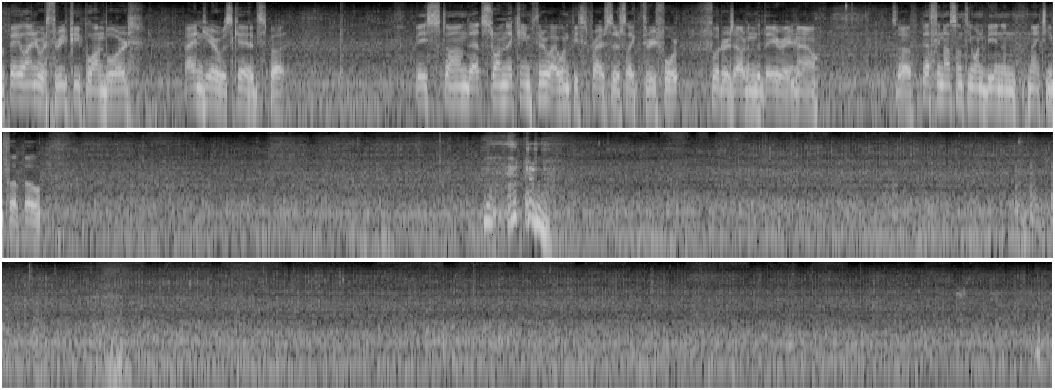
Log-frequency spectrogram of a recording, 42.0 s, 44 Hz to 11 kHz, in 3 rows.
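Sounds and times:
outboard engines idling: 0.0 - 42.0.

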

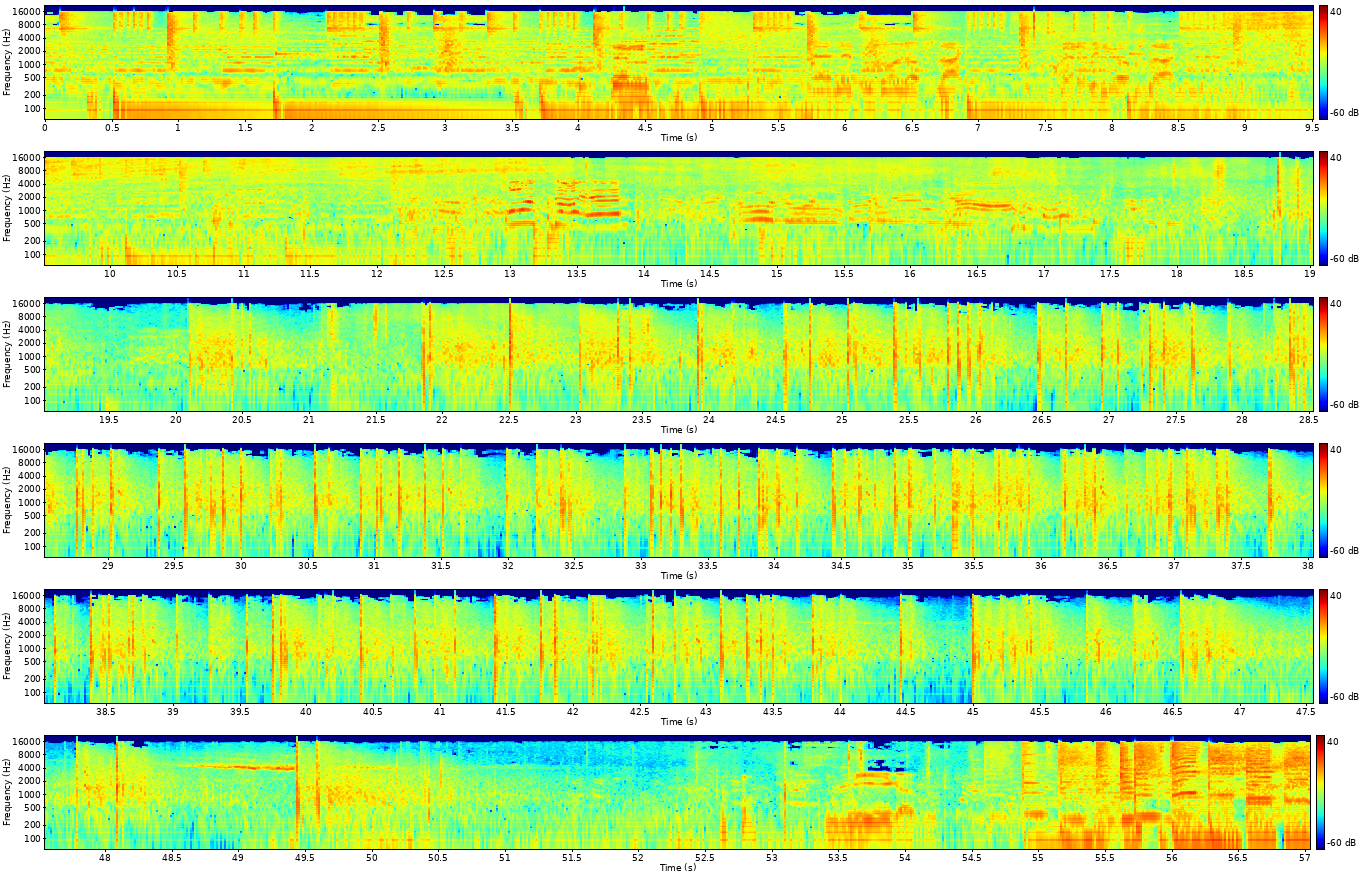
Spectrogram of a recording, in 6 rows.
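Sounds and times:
crackling firework bursts: 2.2 - 53.6
firework launch thumps: 4.2 - 19.3, 20.1 - 44.2
high falling firework whistle: 42.8 - 45.2, 48.4 - 51.4.

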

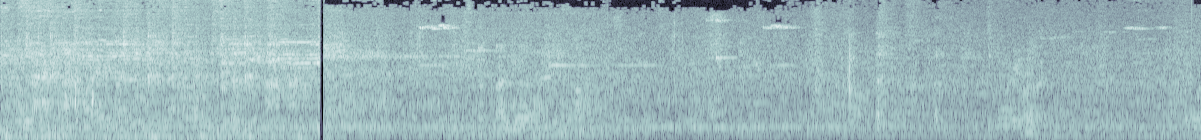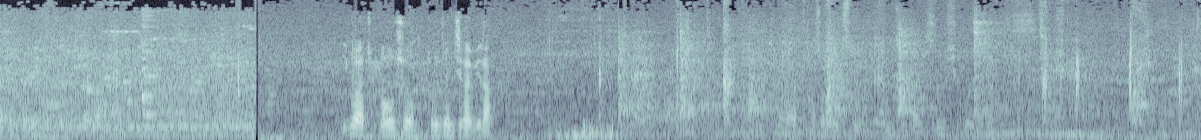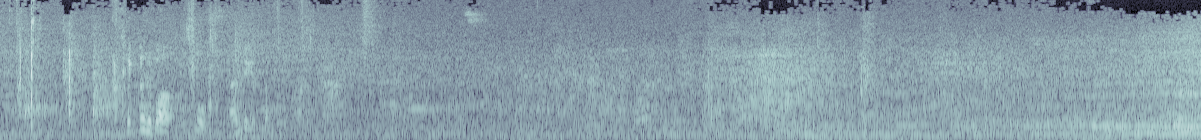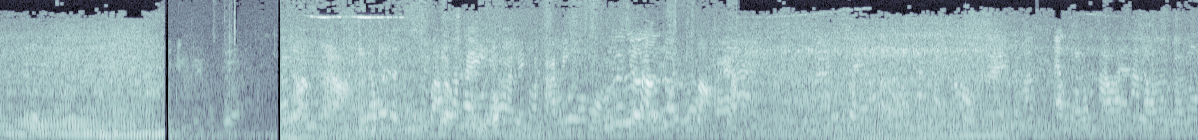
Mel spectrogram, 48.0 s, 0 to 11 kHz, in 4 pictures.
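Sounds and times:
people talking: 37.7 - 48.0.

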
